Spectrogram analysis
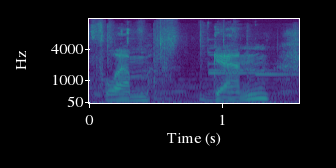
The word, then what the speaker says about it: Flemgan: for now cemeteries and you pronounce it phlegm again phlegm again River is what this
